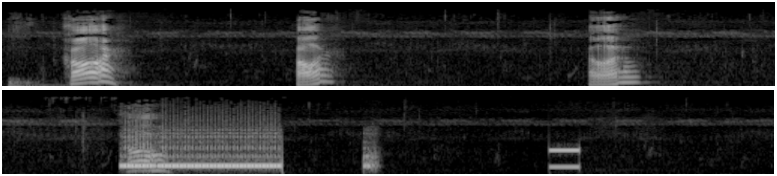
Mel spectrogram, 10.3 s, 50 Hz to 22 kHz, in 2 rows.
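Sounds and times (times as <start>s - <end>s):
speech: 0.4s - 0.9s, 2.0s - 2.3s, 3.9s - 4.4s
loud steady electronic phone-line tone: 6.0s - 7.0s, 8.8s - 9.0s.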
